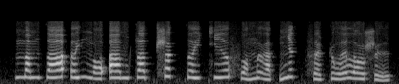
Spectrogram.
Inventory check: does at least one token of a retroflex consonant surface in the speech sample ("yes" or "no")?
yes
